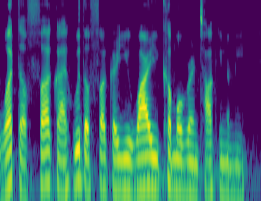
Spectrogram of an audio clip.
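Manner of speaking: put-on disgusted tone. Retelling how a lady reacted to a compliment, mock-disgusted. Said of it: "she looked at me with disgust".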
